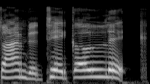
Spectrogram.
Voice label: dragon punch, Gangsta; speech

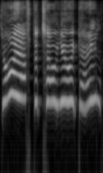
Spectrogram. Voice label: uhoh, Nagging Wife

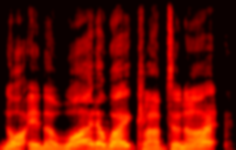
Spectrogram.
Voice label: boring, Footy Fan speech

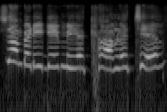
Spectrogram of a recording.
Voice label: "take cover", Grandpa

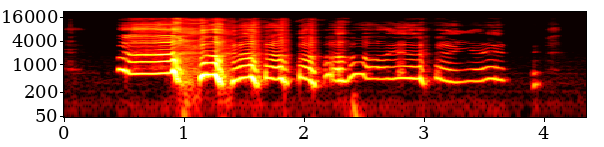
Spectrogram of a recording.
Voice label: sad; speech

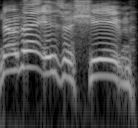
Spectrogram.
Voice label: bummer, Scotsman; speech

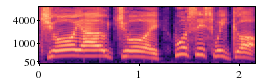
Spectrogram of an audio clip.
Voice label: "incoming", Teenage Angst speech

